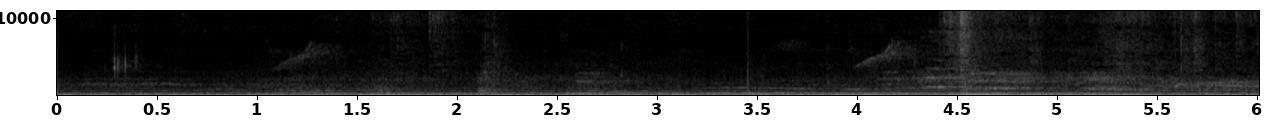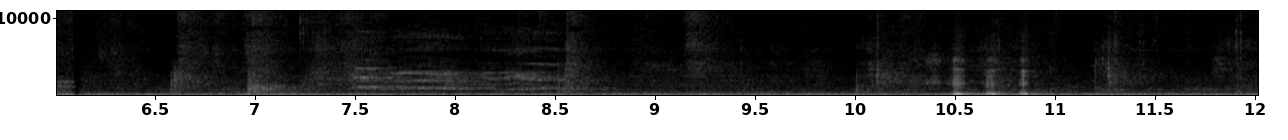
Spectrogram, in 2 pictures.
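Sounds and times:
rooster crowing: 4.0s - 6.1s, 7.4s - 8.8s.

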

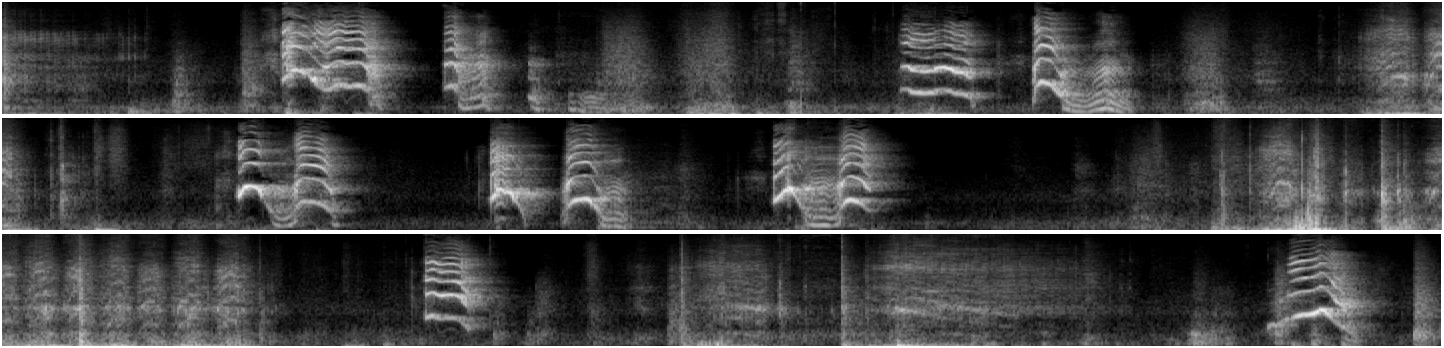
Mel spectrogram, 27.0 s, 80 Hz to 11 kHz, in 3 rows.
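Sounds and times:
puppy yipping and whining: 1.6s - 3.5s, 5.6s - 7.1s, 10.4s - 11.3s, 12.0s - 13.0s, 13.7s - 14.7s, 20.6s - 21.2s, 25.9s - 26.6s.

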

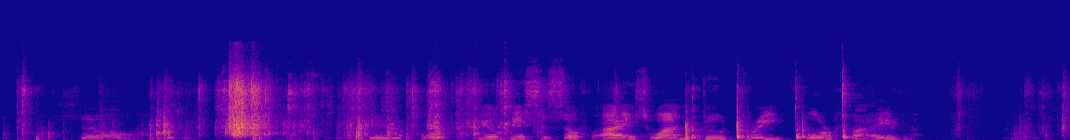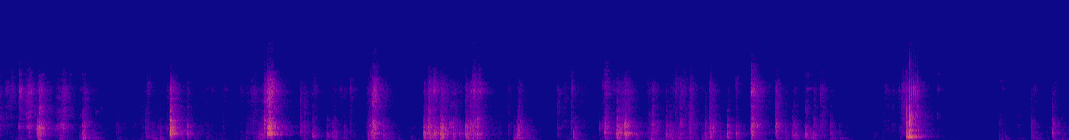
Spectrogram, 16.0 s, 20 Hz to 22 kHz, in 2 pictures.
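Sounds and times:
ice cubes cracking in tray: 0.0s - 4.2s.

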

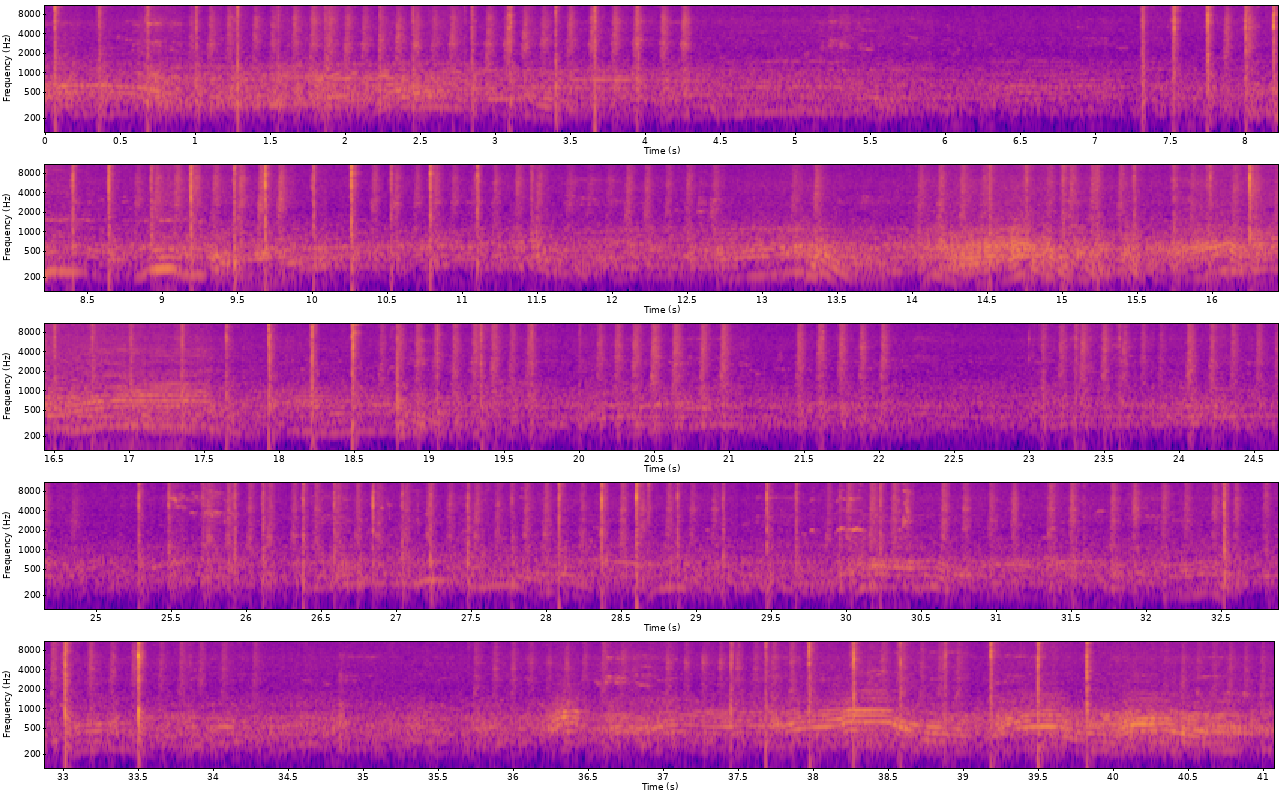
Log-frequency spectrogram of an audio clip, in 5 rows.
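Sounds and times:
hand tool chopping weeds and soil: 0.0s - 4.3s, 7.3s - 11.9s, 14.1s - 20.8s, 23.0s - 33.9s, 35.9s - 40.8s
bird calling: 0.0s - 5.7s, 7.4s - 22.0s, 23.0s - 41.0s
rustling of cut vegetation: 0.0s - 41.0s.

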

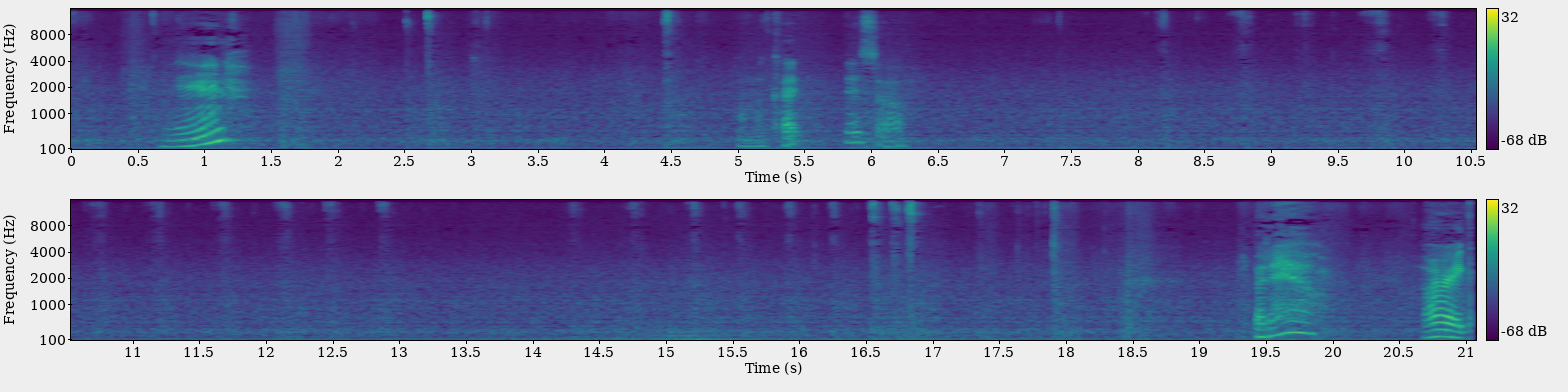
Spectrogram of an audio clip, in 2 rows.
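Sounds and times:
scissors snipping fabric: 14.3s - 17.0s.

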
